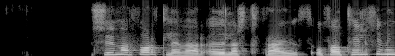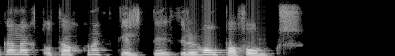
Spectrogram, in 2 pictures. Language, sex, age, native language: Icelandic, female, 40-49, Icelandic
